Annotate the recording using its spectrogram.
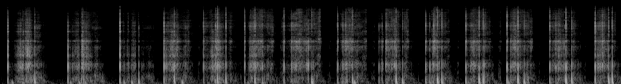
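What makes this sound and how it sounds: Fingernails tap and scratch the outer wall of a hollow, polished wooden bowl turned upside down over the microphones. A steady series of short, dry scratching bursts, separated by brief pauses, carries a low hollow thump under a bright, rasping texture.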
